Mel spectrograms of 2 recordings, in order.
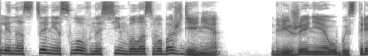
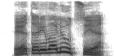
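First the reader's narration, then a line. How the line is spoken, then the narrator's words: Loud theatrical proclamation. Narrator (Russian): громко провозгласил мужчина из первого ряда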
